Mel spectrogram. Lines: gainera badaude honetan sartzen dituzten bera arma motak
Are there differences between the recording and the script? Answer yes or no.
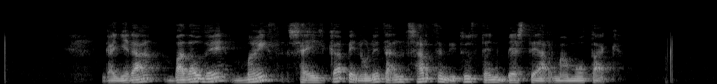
yes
